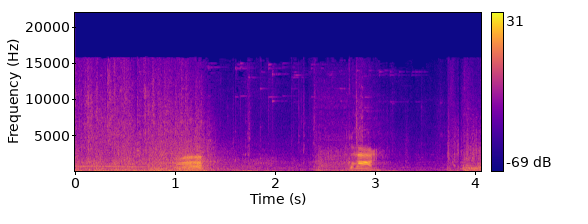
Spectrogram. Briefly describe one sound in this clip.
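A monstrous creature shrieks.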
